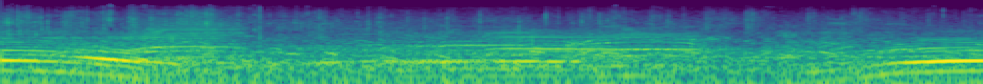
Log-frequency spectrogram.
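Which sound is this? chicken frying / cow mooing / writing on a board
cow mooing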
